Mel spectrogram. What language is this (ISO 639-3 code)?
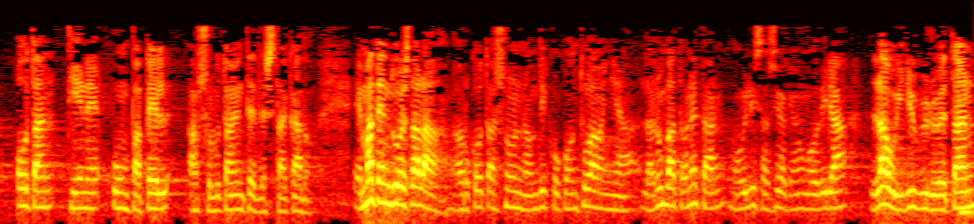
eus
